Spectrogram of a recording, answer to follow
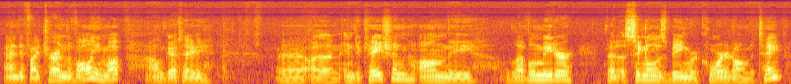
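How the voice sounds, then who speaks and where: A man giving an unscripted, hands-on technical demonstration as a video host, explaining things in a measured, methodical way. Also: mid-range voice, a little mellow, lo-fi sound. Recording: clear background noise, mechanical clicks.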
